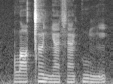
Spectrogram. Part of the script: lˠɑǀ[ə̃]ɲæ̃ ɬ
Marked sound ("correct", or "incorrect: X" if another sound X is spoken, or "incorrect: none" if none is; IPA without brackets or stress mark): correct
